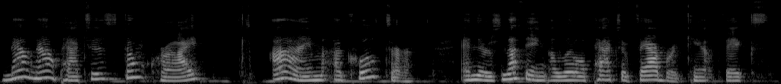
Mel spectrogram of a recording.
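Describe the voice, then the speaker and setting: A woman voicing a kind older woman quilter, gentle and reassuring. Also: mid-range voice, expressive, slow pace, rough recording. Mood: soothing.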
